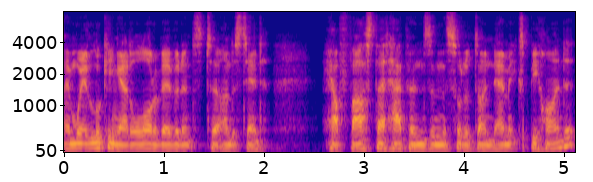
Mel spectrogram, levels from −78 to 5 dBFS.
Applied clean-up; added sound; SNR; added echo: none; none; none; reverberation time 0.2 s.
